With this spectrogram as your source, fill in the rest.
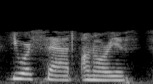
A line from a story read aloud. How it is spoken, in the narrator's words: said Marcellus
